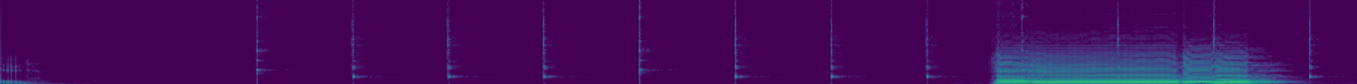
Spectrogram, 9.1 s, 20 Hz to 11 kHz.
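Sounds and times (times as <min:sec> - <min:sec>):
tenor saxophone: 0:06.6 - 0:08.8.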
